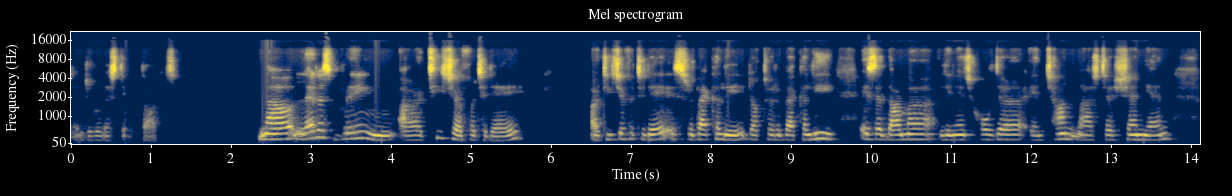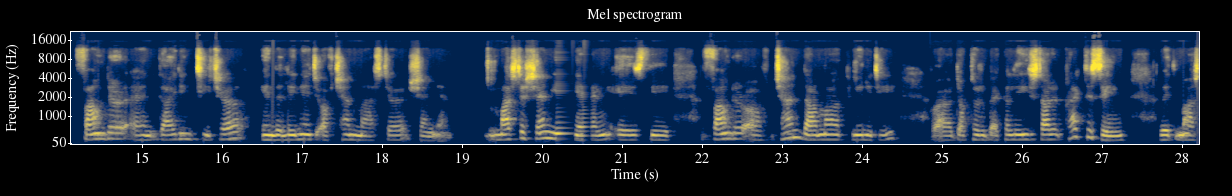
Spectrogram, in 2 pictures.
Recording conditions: video call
